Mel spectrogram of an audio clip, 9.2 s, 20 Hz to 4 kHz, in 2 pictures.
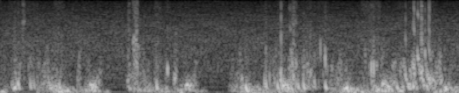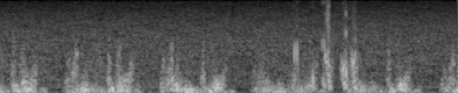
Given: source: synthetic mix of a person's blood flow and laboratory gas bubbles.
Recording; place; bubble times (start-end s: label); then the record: Doppler ultrasound of blood flow; precordium
0.08-0.39 s: bubbles
0.53-0.66 s: bubbles
1.26-1.41 s: bubbles
1.54-1.72 s: bubbles
2.61-3.32 s: bubbles
3.62-3.81 s: bubbles
3.94-4.39 s: bubbles
7.50-7.60 s: bubbles
7.68-7.76 s: bubbles
7.80-7.93 s: bubbles
7.97-8.20 s: bubbles
From the record:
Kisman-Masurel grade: 233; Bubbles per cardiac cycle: several, 3 to 8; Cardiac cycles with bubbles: 50 to 99%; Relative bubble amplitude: loud (0.450 to 0.775); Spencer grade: 3 (all of the cardiac periods contain showers or single bubble signals, but not dominating or overriding the cardiac motion signals); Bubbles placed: only in the low amplitude regions of the cardiac cycle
